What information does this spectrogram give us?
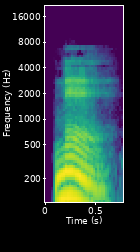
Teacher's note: nun dilin ucuyla üst ön dişlerin etlerinden çıkarılır ince okunur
